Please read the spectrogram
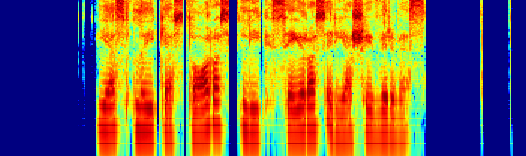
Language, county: Lithuanian, Vilnius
